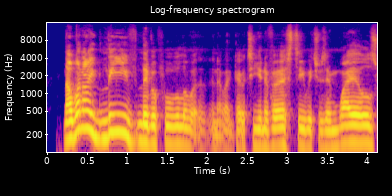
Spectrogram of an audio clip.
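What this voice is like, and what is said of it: Mild Liverpool accent, not strongly Scouse. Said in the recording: “I don't sound like a Scouser, it's fair to say. And people may be able to place me, but I've got more of a Michael Owen accent than a Steven Gerrard accent.”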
